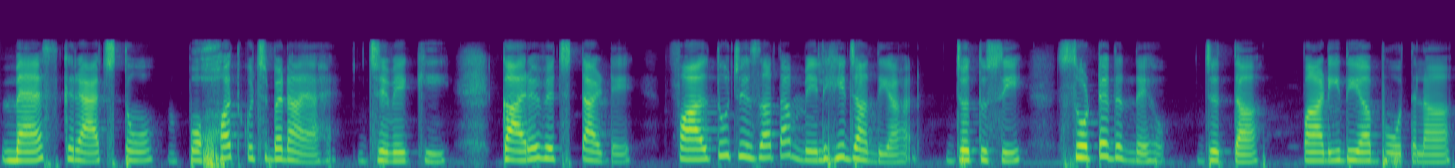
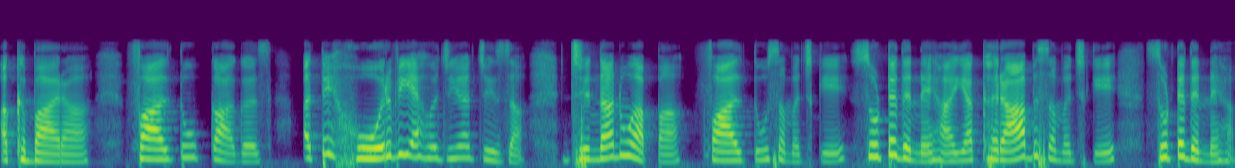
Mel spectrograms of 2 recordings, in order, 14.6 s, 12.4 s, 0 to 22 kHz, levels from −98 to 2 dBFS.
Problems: none marked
